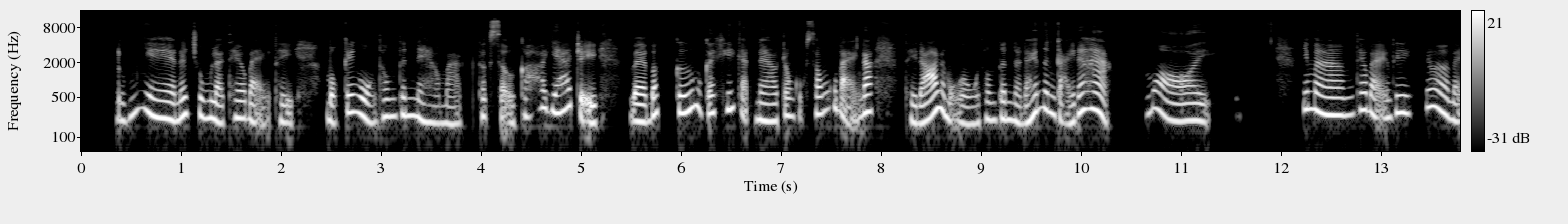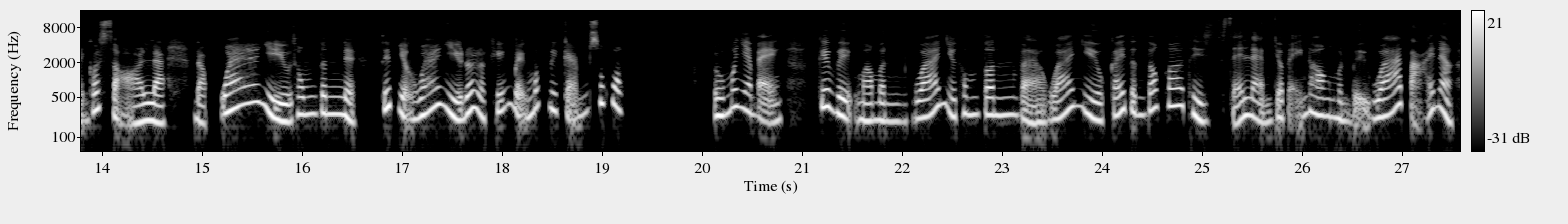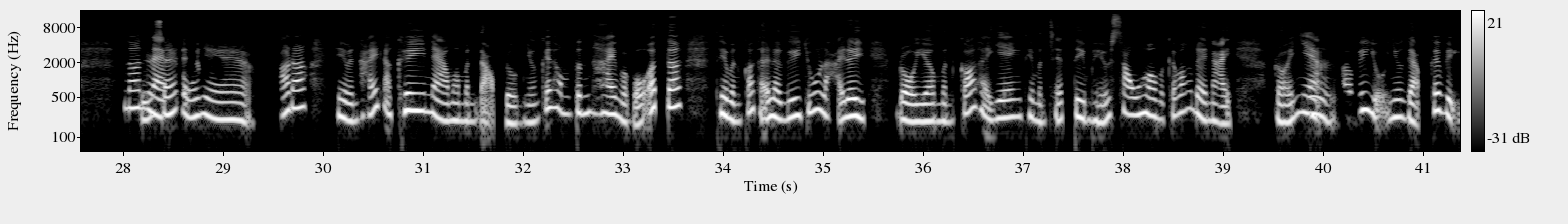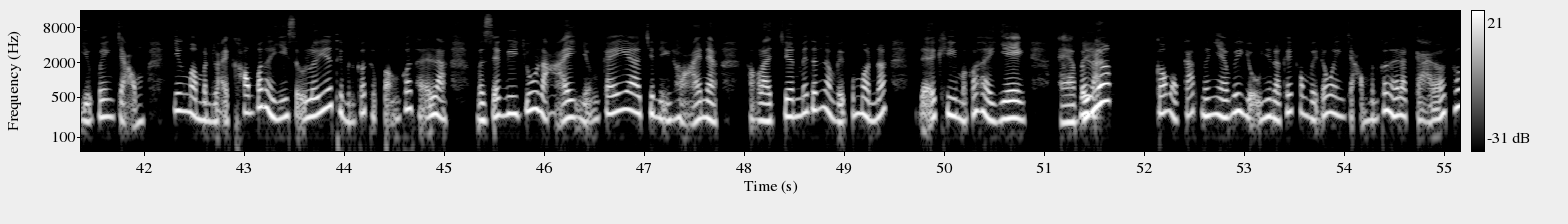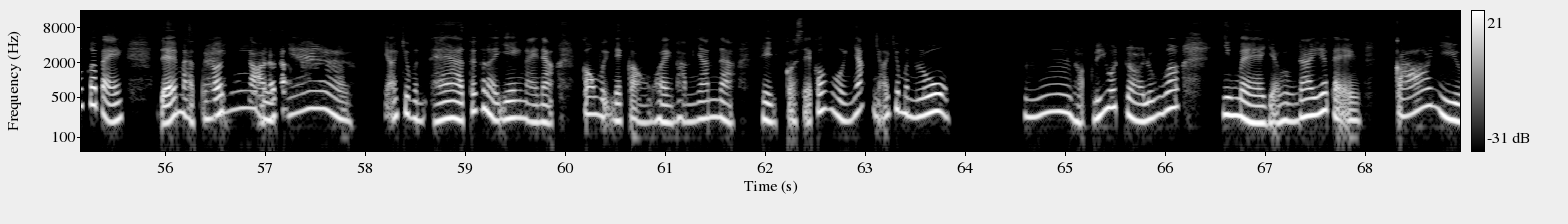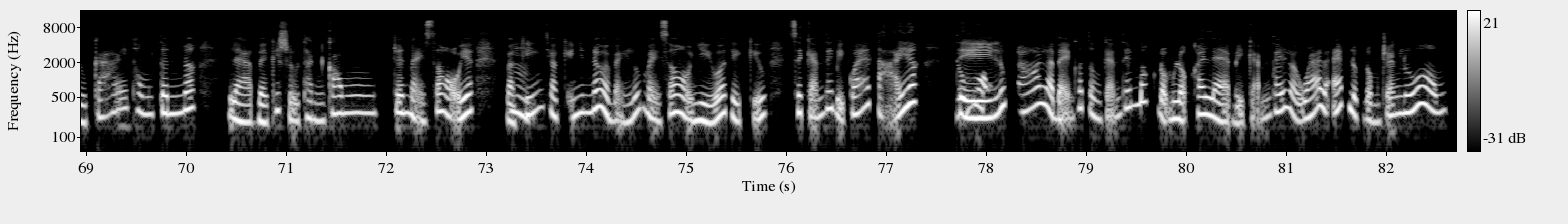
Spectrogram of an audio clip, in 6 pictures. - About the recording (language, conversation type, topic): Vietnamese, podcast, Bạn đối phó với quá tải thông tin ra sao?
- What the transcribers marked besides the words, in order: other background noise; tapping; unintelligible speech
